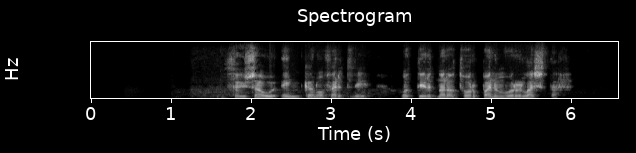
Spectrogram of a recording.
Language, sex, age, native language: Icelandic, male, 20-29, Icelandic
